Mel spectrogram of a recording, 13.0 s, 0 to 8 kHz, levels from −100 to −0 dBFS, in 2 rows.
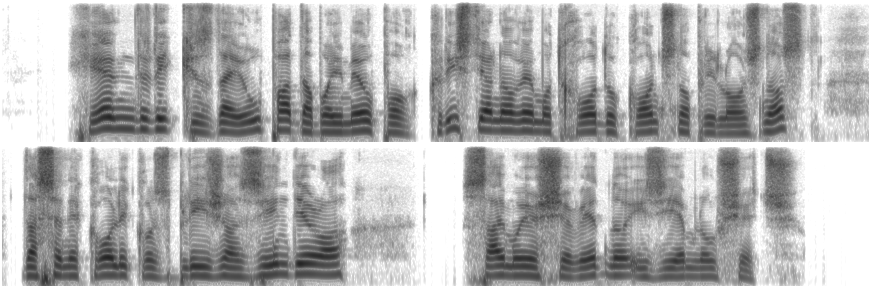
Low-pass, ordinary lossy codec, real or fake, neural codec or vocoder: none; none; real; none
